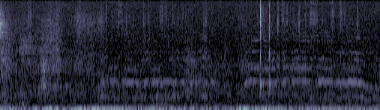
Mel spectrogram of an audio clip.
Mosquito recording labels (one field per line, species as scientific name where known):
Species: Culex pipiens complex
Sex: female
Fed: unfed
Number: one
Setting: cup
